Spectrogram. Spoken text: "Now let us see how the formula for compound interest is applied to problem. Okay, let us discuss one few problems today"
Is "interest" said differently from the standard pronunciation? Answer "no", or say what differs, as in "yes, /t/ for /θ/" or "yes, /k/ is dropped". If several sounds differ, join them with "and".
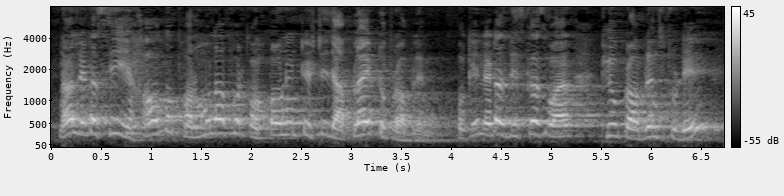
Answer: yes, /ɹ/ is dropped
